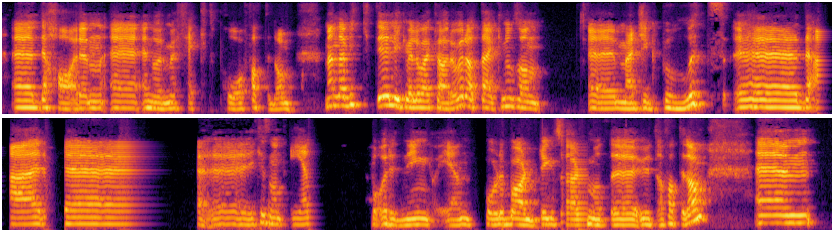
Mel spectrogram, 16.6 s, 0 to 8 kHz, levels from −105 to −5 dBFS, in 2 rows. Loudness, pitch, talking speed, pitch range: -17 LUFS, 170 Hz, 190 wpm, 155-190 Hz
